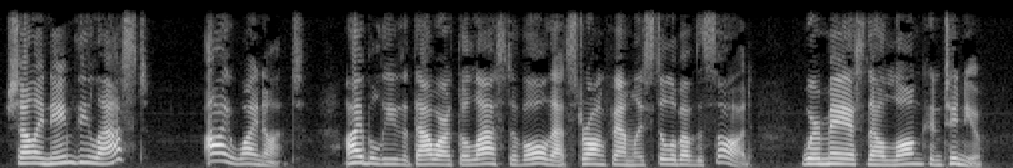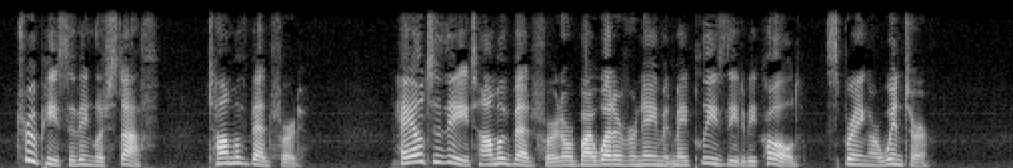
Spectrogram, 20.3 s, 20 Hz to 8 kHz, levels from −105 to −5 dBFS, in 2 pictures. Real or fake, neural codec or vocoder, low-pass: real; none; 7.2 kHz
